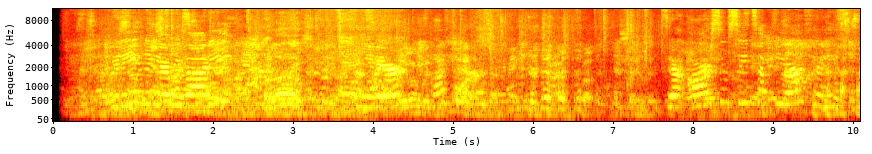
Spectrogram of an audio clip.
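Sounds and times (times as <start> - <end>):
indistinct chatter of people: 0.1 - 10.0.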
